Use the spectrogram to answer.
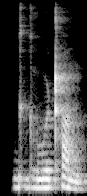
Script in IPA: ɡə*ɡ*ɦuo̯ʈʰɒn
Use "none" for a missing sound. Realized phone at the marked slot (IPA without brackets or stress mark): ɡ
